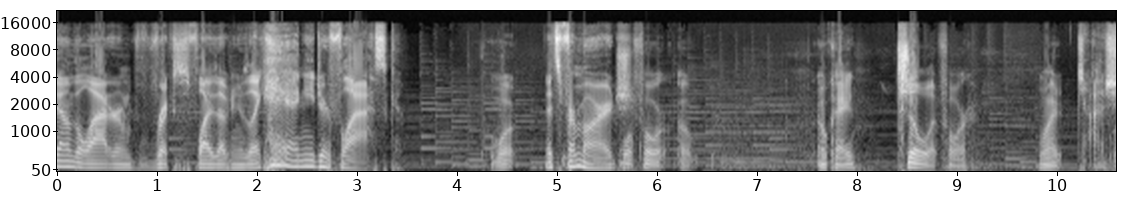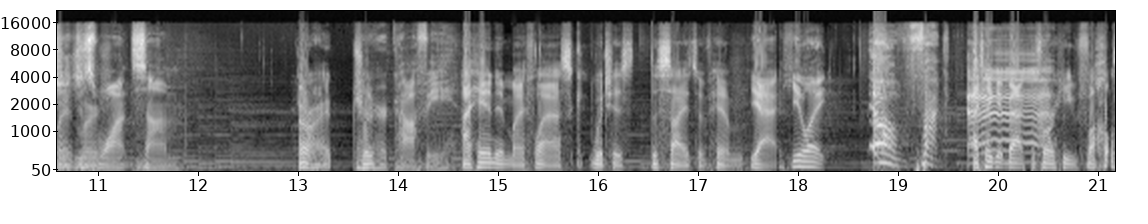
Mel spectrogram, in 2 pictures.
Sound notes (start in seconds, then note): 19.7 straining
